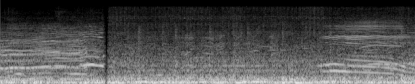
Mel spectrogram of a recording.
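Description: Street carnival procession: a loud steady low rumble, with voices singing and calling out over it during the first second and again near the end.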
